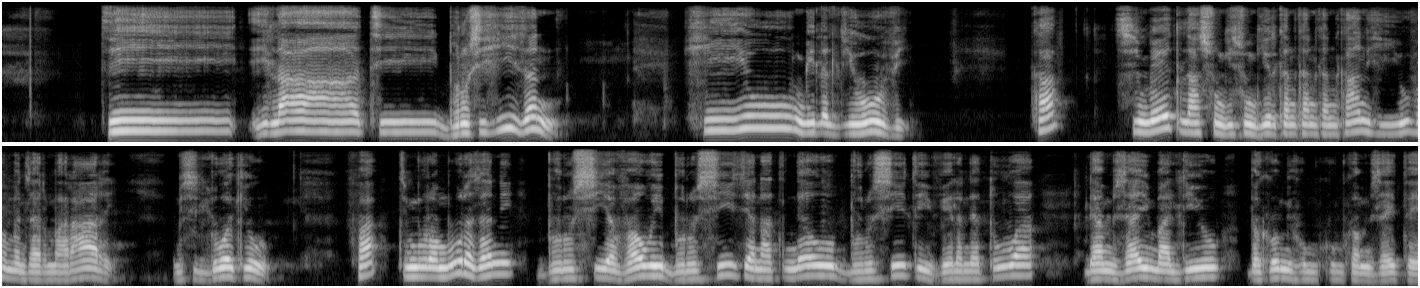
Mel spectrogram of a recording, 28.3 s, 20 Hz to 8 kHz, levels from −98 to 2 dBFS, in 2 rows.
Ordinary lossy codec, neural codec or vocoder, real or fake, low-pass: none; codec, 16 kHz, 16 kbps, FreqCodec, smaller model; fake; 7.2 kHz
